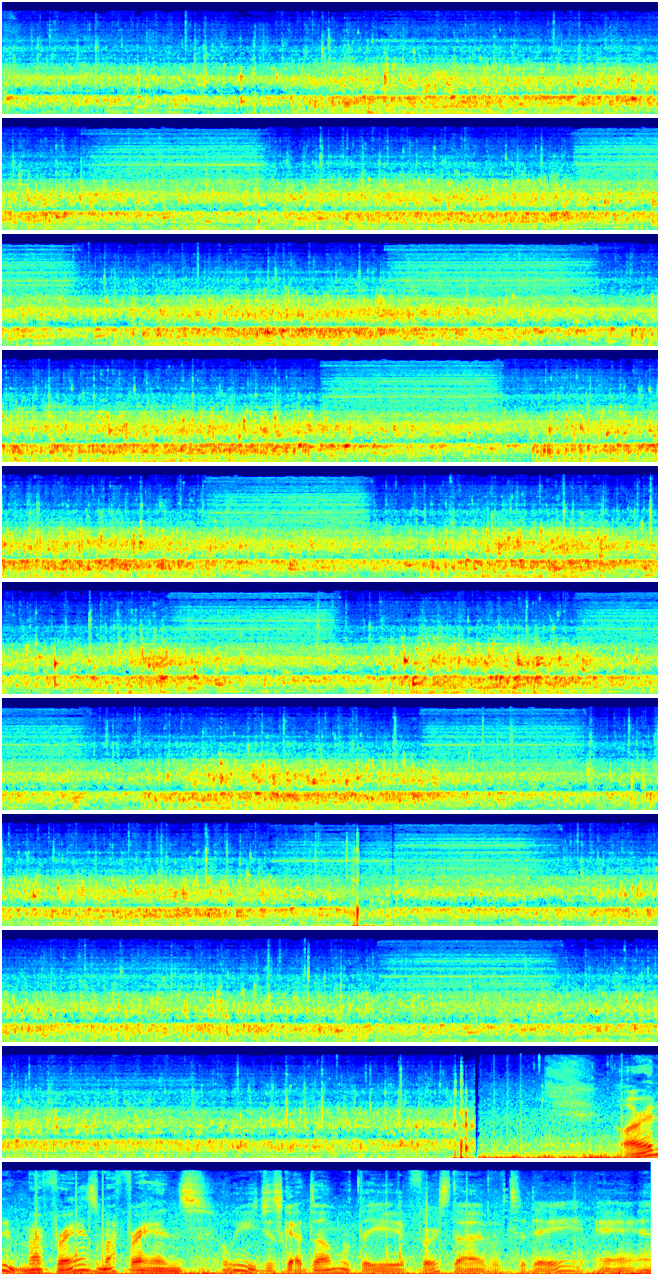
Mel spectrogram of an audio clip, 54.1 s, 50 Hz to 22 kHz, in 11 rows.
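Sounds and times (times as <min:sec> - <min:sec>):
bubbles gurgling: 0:00.0 - 0:05.5, 0:07.1 - 0:09.2, 0:10.6 - 0:12.9, 0:14.4 - 0:17.2, 0:18.7 - 0:21.3, 0:22.6 - 0:26.1, 0:27.2 - 0:29.0, 0:30.5 - 0:32.8, 0:34.2 - 0:37.4, 0:38.7 - 0:42.4, 0:43.6 - 0:47.9
regulator inhalation hiss: 0:05.4 - 0:07.1, 0:09.1 - 0:10.6, 0:12.6 - 0:14.5, 0:17.1 - 0:18.8, 0:21.2 - 0:22.8, 0:25.9 - 0:27.3, 0:28.9 - 0:30.4, 0:32.6 - 0:34.1, 0:36.6 - 0:38.9, 0:42.1 - 0:43.8.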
